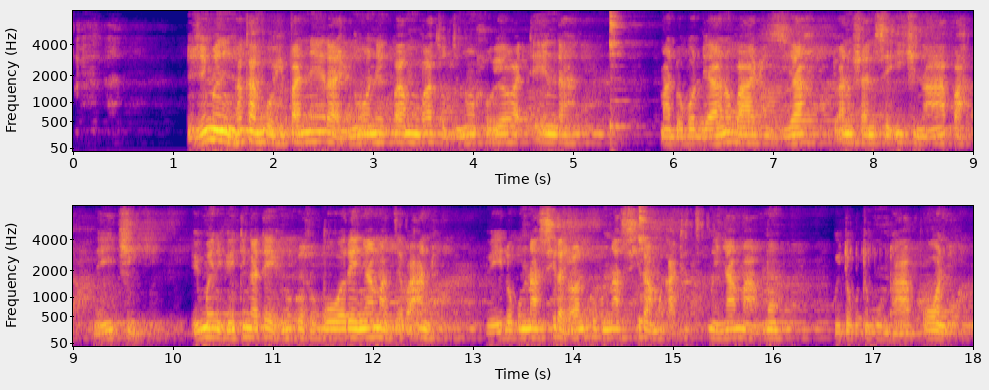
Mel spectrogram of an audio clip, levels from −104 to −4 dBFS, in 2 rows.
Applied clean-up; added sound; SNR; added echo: neural separator model SepFormer DNS4.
